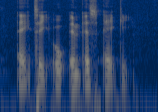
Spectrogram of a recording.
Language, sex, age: Danish, male, 21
